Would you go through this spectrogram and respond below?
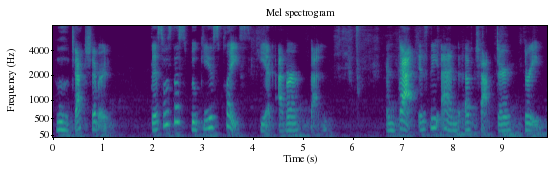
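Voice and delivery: ordinary delivery, nothing marked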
